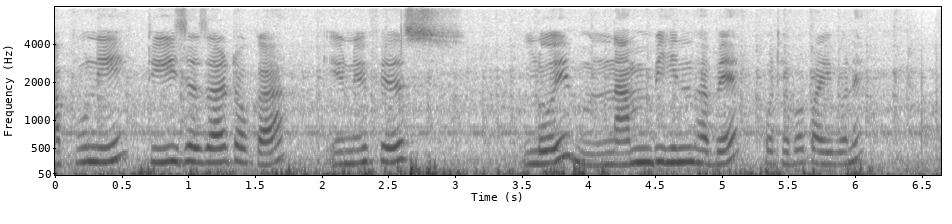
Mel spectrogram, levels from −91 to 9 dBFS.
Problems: constant background noise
